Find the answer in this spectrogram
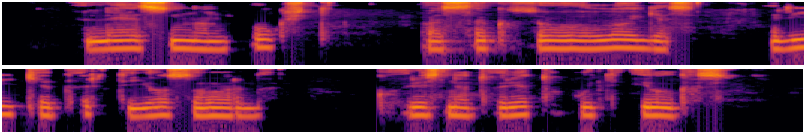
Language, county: Lithuanian, Šiauliai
